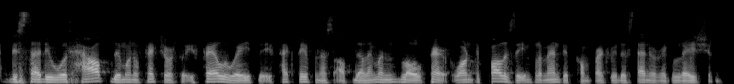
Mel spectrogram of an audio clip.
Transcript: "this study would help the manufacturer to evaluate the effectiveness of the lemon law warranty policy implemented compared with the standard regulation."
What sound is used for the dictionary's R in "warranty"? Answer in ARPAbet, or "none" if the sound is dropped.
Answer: W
